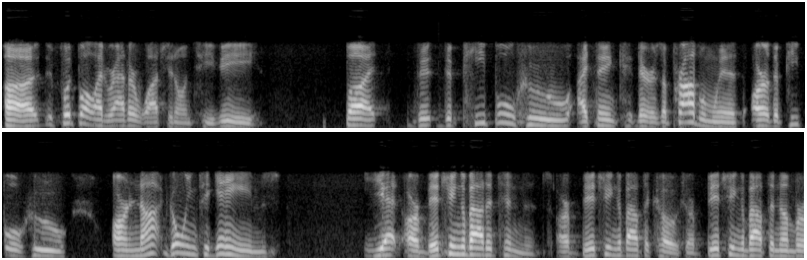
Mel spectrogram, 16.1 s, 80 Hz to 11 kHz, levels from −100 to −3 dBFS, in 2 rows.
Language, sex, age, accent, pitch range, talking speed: English, male, 50-69, American, 145-205 Hz, 170 wpm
